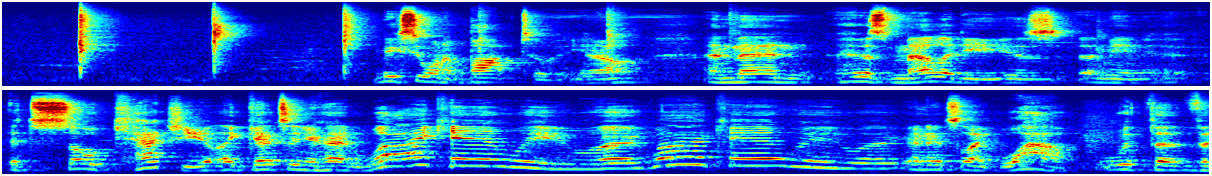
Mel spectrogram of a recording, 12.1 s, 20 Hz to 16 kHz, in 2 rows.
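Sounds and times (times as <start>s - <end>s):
finger snaps: 0.4s - 1.9s.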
